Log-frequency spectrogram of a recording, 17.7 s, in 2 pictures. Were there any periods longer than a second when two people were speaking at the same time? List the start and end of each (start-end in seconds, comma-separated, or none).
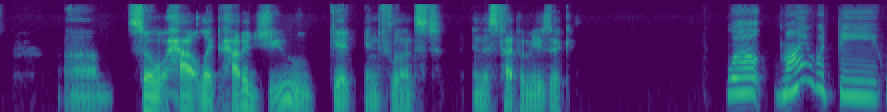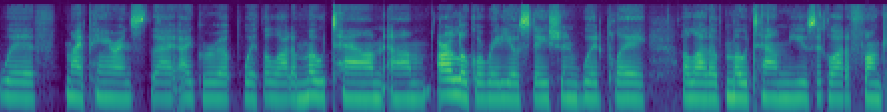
none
